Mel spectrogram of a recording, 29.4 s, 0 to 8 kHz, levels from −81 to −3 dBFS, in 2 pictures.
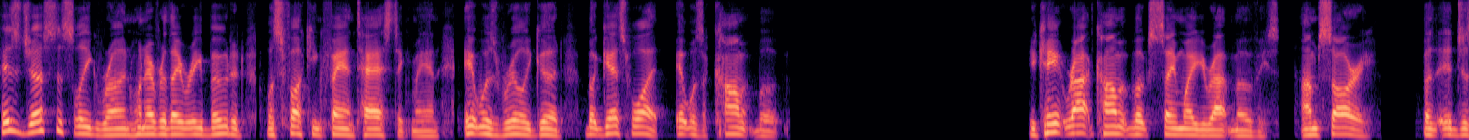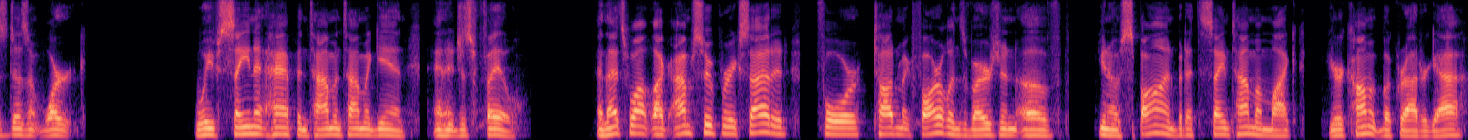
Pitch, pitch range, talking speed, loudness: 130 Hz, 120-145 Hz, 165 wpm, -19 LUFS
